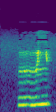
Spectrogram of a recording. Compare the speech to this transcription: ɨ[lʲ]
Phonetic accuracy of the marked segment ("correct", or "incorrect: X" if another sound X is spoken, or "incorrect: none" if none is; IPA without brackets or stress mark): correct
